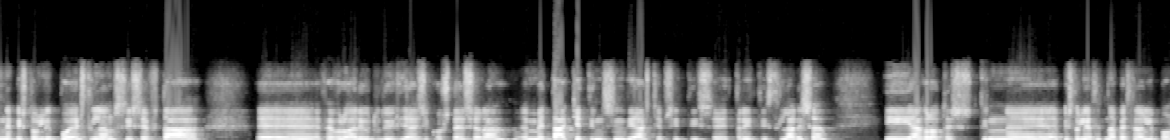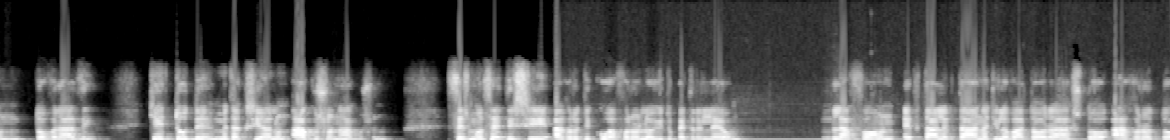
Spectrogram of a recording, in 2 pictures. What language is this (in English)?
Greek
